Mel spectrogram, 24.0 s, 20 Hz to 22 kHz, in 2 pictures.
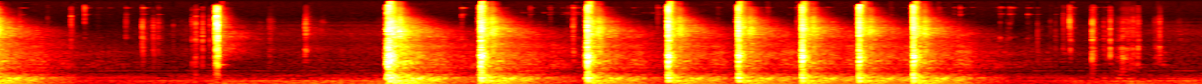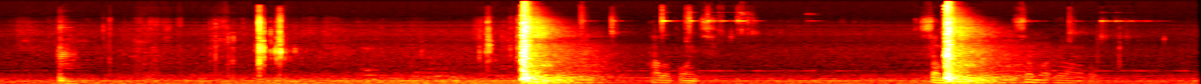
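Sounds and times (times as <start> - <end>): pistol shots: 0.0 - 0.8, 3.9 - 10.0, 17.2 - 18.2, 21.5 - 22.3.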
